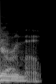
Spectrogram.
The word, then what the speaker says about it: Anarumo: Anarumo, Arano, yeah, Anarumo. that's it. I can't pronounce it, but that Lou, he's a great defensive coordinator.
